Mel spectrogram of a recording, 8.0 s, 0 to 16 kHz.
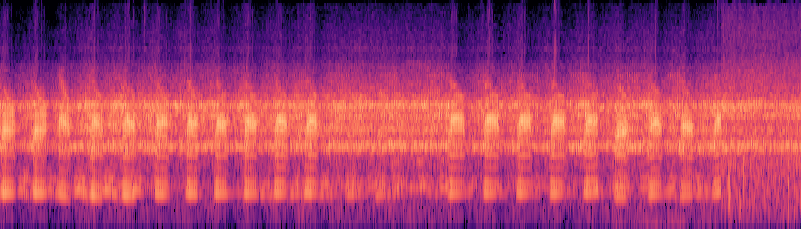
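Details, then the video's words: Mating red-eyed green tree frogs (Agalychnis saltator) in Costa Rica, 2002, give short, clucking pulses about three times a second over a steady, shrill insect chorus. "Red Eyed Green Tree Frogs (Agalychnis saltator) Mating"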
